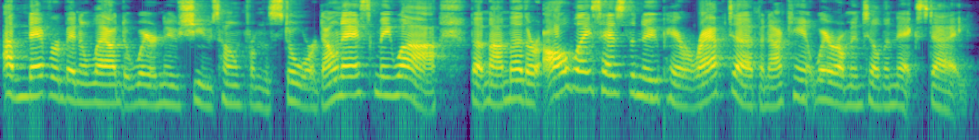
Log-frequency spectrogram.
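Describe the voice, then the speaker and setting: A woman reading a children's chapter book aloud, expressive and storytelling. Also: fairly low pitch, moderate pace.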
